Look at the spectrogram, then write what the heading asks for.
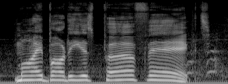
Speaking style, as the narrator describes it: they yelled

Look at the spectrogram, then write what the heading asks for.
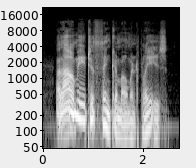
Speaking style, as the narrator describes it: said calmly

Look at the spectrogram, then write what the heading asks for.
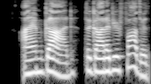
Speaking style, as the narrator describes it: the voice said

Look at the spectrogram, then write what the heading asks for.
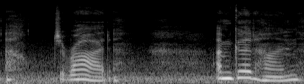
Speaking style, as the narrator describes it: Kathy sighs

